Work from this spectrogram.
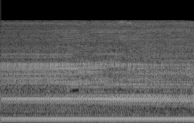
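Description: Steady, even high-pitched whir with a constant tone and no knocks or rubbing; the motor is spinning freely without load.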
